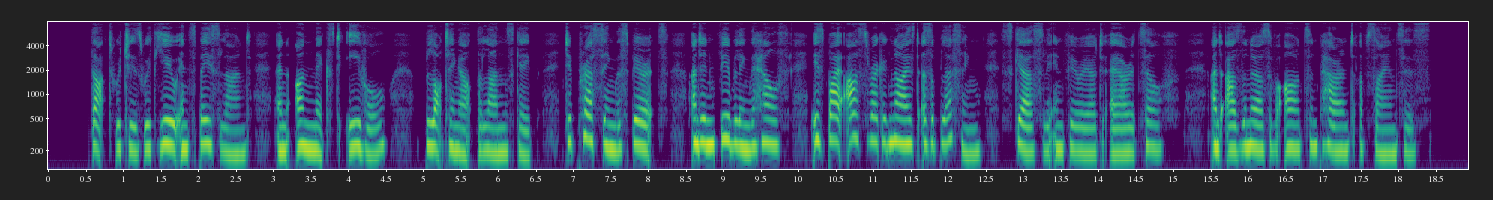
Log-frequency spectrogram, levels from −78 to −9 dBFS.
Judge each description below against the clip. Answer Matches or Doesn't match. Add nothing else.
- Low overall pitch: Doesn't match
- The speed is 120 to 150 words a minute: Matches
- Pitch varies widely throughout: Doesn't match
